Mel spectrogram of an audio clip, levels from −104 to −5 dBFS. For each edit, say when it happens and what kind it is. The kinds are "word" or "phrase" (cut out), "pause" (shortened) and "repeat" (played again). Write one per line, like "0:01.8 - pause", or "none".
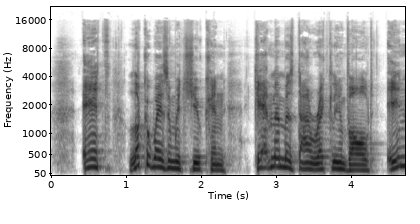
none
